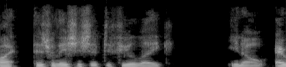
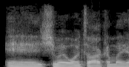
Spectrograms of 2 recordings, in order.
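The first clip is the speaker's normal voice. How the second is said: ordinary talk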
